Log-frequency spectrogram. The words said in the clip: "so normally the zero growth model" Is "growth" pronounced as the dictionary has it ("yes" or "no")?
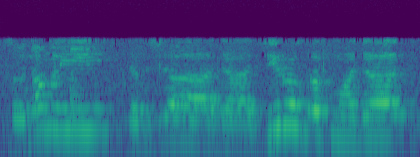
no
